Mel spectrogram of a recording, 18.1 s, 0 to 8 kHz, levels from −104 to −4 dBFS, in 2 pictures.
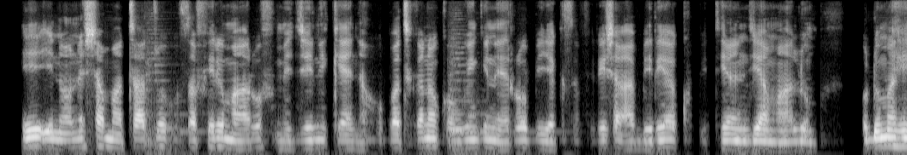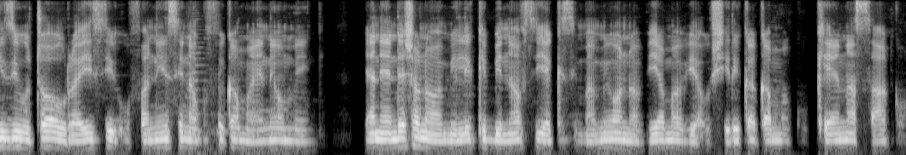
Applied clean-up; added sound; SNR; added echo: neural separator model SepFormer DNS4.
